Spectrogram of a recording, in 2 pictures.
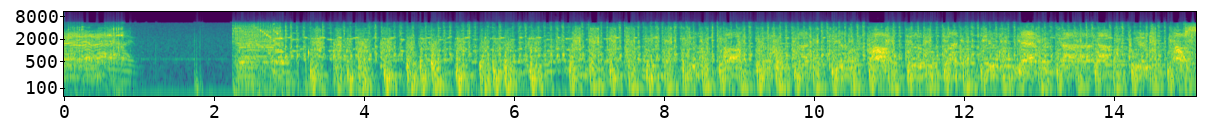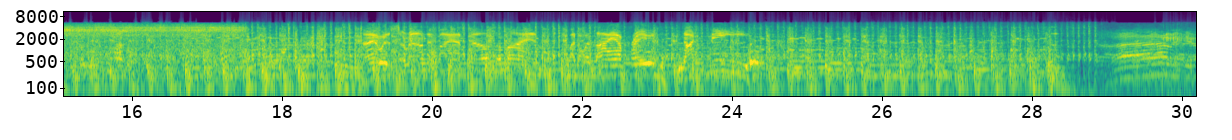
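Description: Old cartoon soundtrack: an orchestral score running under a rapid, continuous rattling clatter of sound effects, after a brief quieter moment about a second in.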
